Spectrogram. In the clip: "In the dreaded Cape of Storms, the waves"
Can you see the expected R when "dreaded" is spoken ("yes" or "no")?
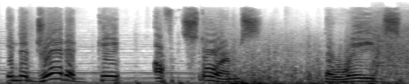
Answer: yes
